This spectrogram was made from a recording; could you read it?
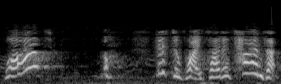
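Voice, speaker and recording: Flustered woman, piercingly high and sharp. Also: sing-song, normal speed, heavily acted. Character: flustered, bewildered prim woman. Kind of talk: 1950 radio comedy acting. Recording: muffled vintage 1950 radio broadcast.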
